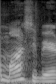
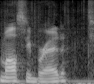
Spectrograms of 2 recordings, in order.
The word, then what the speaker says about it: Mossy Bread: keep this hand oh mossy beard i haven't seen monster beer in a minute in one minute let me get them out here every day it's pronounced mossy bread stupid i'm sorry mossy bread millions of families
